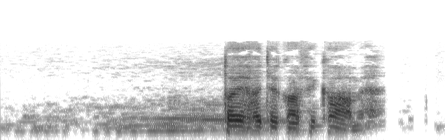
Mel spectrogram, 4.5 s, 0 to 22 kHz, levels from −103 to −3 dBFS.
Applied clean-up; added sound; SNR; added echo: none; none; none; none.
